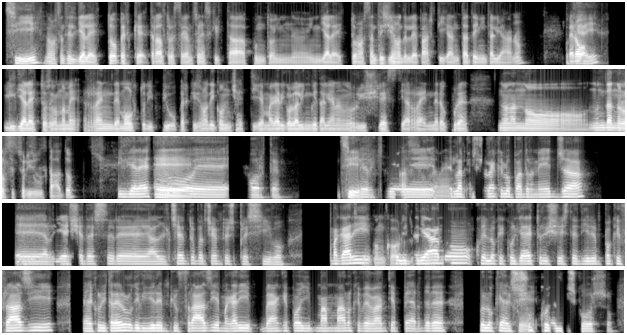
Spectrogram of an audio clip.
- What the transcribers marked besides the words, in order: other noise; tapping
- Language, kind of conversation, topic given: Italian, podcast, Qual è stata la prima canzone che ti ha cambiato la vita?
